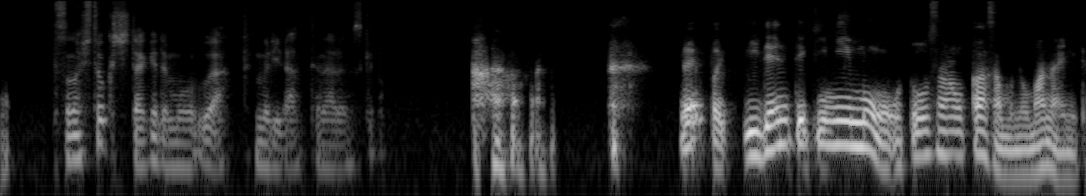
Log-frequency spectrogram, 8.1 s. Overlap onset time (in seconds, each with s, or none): none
